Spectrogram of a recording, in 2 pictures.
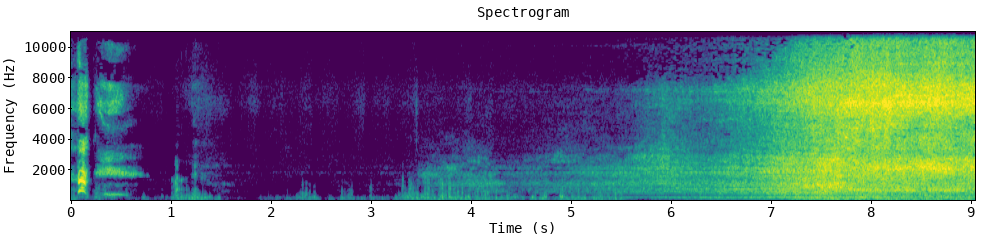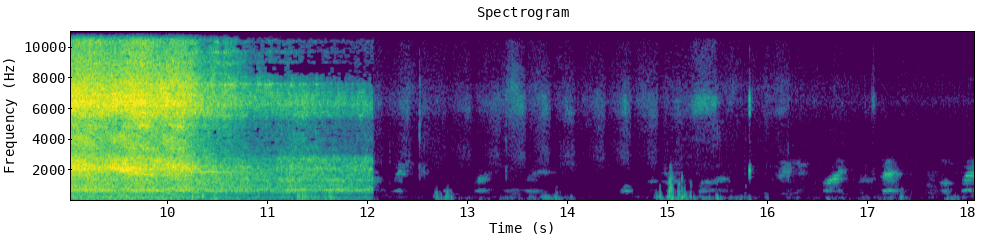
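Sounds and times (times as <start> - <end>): train passing at speed: 3.4 - 12.1.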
